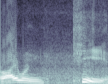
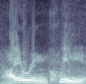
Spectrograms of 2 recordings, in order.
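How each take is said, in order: First: The second word sounds like 'key'. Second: The second word sounds like 'kway'. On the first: The speaker calls it right. "or Iron Key" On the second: The speaker calls it wrong. "not Quay"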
